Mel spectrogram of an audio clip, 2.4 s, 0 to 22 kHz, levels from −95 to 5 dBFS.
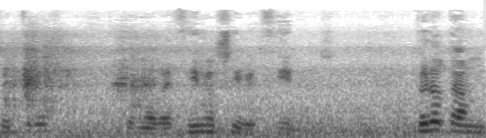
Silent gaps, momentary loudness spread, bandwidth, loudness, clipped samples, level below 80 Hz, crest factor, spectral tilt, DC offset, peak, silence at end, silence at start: none; 14 LU; 16.5 kHz; -23 LUFS; under 0.1%; -42 dBFS; 18 dB; -5 dB/octave; under 0.1%; -4 dBFS; 0 s; 0 s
